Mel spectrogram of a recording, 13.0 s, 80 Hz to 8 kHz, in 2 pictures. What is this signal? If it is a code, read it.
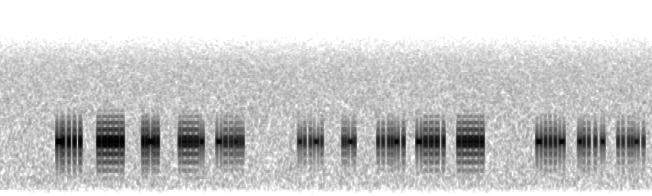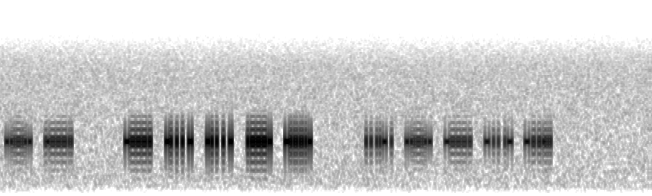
Hellschreiber (Feld-Hell, 122.5 baud), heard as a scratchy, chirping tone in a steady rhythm, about 900 Hz, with fading. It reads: L8I9R 41JF8 NVJ05 BUV9D J0BMR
